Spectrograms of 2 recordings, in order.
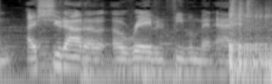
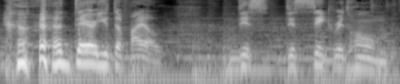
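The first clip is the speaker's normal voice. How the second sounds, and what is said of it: Put-on accent for a character. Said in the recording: “I get my accent wrong.”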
